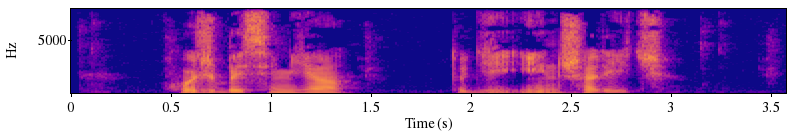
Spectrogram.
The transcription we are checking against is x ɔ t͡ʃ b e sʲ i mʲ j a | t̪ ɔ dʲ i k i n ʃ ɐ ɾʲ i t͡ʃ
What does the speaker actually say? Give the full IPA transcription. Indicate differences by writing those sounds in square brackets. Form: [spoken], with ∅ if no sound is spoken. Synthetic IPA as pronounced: x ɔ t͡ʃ b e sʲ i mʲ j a | t̪ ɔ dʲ i [ʔ] i n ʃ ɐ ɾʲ i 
